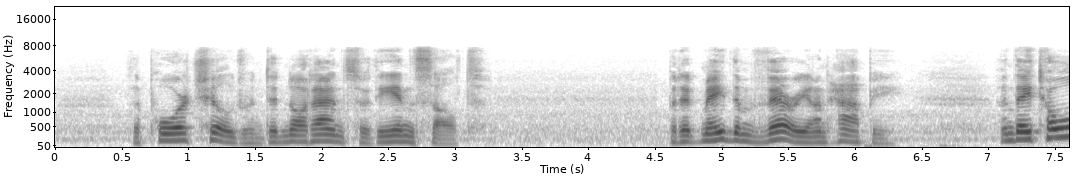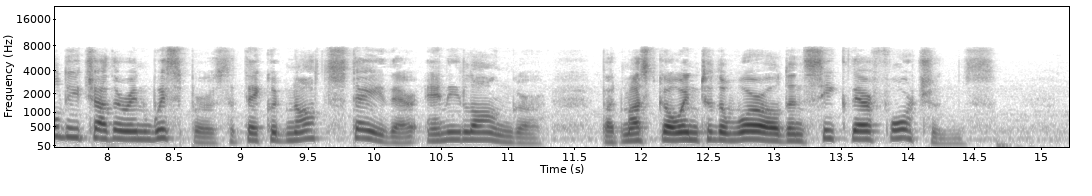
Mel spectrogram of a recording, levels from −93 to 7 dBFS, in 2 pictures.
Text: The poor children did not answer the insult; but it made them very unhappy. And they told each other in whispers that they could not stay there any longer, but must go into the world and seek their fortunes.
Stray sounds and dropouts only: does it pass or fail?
pass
